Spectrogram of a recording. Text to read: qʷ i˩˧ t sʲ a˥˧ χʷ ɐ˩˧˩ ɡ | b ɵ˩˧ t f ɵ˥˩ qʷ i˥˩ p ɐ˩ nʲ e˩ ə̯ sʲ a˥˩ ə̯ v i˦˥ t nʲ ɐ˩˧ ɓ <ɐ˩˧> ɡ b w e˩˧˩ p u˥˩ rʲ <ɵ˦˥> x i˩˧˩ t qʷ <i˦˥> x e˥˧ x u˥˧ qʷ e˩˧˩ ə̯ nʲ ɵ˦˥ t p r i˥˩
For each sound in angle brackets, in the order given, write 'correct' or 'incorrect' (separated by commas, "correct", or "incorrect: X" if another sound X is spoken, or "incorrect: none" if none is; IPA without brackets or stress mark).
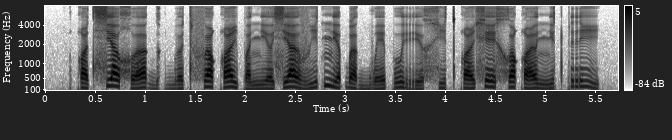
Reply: incorrect: ɐ˩, incorrect: ɵ˩˧, incorrect: i˩˧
